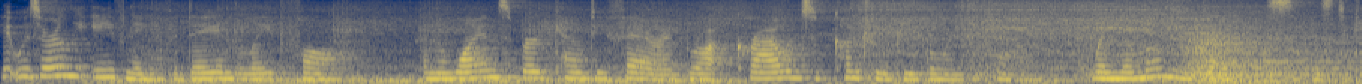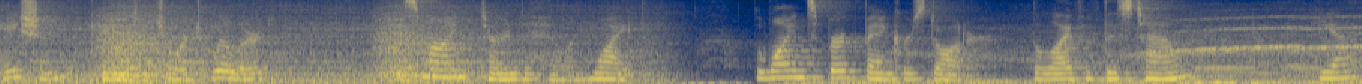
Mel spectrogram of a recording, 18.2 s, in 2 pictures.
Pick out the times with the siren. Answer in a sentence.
The siren can be heard from 15.0 to 18.1 s.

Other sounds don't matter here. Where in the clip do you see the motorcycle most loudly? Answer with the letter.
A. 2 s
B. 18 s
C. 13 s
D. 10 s
D.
